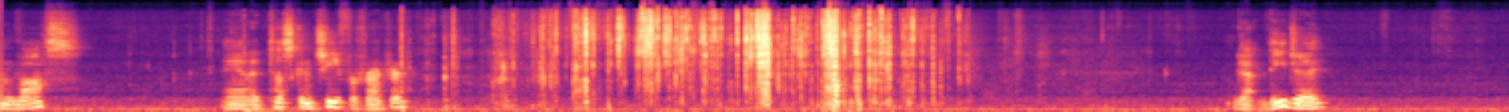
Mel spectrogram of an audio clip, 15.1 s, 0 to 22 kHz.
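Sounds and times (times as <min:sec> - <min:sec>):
foil wrapper crinkling and tearing: 0:04.4 - 0:09.8.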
